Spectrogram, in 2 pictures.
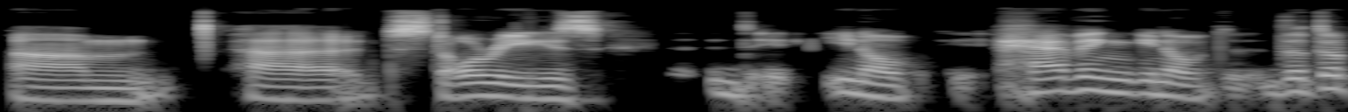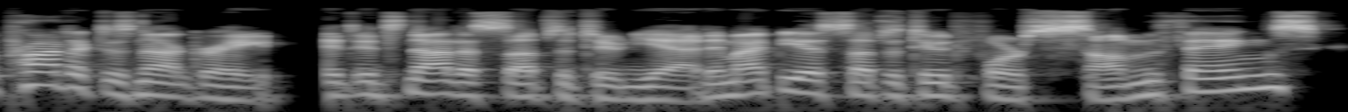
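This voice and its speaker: A man's voice: mid-range voice, animated, unhurried, sharp tone. A man co-hosting a podcast in casual discussion, thinking aloud and hedging as he goes. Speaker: podcast co-host.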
